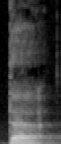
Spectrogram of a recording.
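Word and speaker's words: ت: Ta is actually pronounced from the top part of the tip of the tongue. The top part of the tip of the tongue when it hits the roots of the upper front incisors.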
